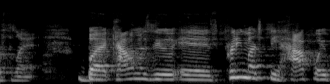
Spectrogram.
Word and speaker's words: Kalamazoo: You said Kalamazoo? – Kalamazoo, yes. – Spell it. – K-A-L-A-M-A-Z-O-O.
